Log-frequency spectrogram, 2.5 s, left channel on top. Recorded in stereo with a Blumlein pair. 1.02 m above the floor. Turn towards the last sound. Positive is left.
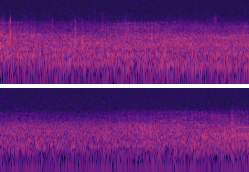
No sound to turn to.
